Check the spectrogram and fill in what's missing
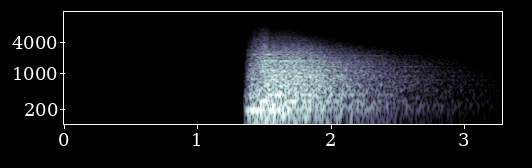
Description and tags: bad things coming
A roomy hit, metal clanging in a dungeon.
anticipation, Evil, hit, premonition, underground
